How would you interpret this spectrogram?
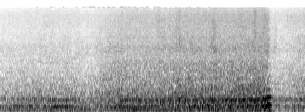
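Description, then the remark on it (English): A dense, droning swarm of agitated honeybees buzzes steadily at a beehive being inspected in summer, the hum rising slightly in intensity toward the end with a brief sharp spike as a good number of bees are swept off a frame. No voices. “When you hear the bees get angry, that was the moment when he swept a good number of the bees off the frame that he was looking at.”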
